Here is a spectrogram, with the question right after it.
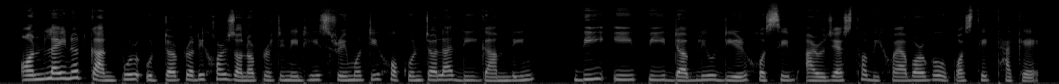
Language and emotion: Assamese, neutral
